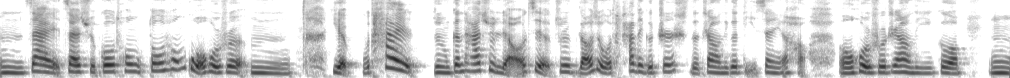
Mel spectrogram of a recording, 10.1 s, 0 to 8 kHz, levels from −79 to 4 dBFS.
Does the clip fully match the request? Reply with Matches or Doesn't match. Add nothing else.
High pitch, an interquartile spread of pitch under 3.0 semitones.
Doesn't match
